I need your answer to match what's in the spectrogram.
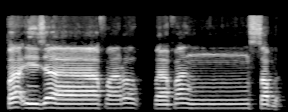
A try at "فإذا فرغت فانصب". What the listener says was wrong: Dua harokat saja panjangnya. Faiza. Faiza faragta fansab. Faiza faragta fansab. Sob. Ab. Kita lihat bahwa ro kita harus lihat di tenggorokan atas al faro ro faro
